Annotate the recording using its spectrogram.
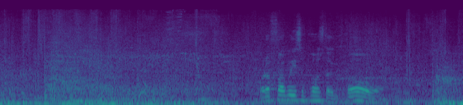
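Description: Game fire roars with a low rumble.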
